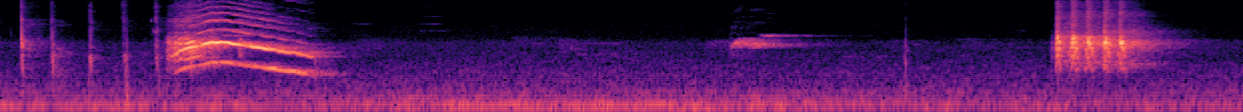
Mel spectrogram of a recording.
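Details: Green leafbird song: a loud high whistle sweeping up then sliding down, a brief soft chirp, then a quick buzzy trill of several pulses after a pause.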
